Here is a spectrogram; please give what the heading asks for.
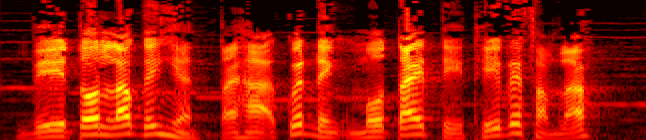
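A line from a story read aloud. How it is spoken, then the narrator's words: Cold dismissive laugh. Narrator (Vietnamese): Phí Thiên Cửu cười nhạt nói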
